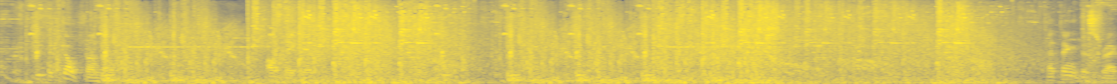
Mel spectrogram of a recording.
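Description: Game spell effects crash and boom.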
